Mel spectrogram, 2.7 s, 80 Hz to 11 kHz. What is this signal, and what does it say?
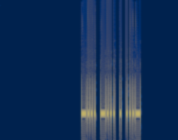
Morse code, heard as a keyed tone, about 50 wpm, 700 Hz. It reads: BBEV
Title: All Cut Numbers - 4-Digit 50wpm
